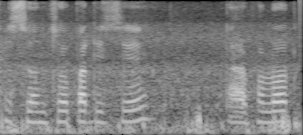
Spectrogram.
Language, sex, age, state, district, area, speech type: Assamese, female, 45-60, Assam, Jorhat, urban, spontaneous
